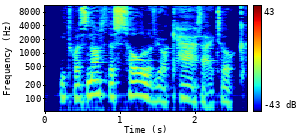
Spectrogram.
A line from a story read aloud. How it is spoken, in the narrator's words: she said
